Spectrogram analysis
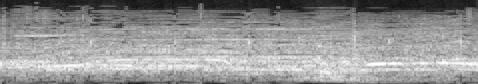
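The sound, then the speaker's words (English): A concert crowd applauds and cheers in a dense, steady roar that stays at an even level for the whole clip. “You guys are the best fucking crowd that I think any of us have ever seen in our entire lives. So give yourselves a big hand.”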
